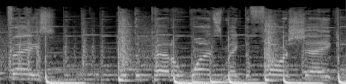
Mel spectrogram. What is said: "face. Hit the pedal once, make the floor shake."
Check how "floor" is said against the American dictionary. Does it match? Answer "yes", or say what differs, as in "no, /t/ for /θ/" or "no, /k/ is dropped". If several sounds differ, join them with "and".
yes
